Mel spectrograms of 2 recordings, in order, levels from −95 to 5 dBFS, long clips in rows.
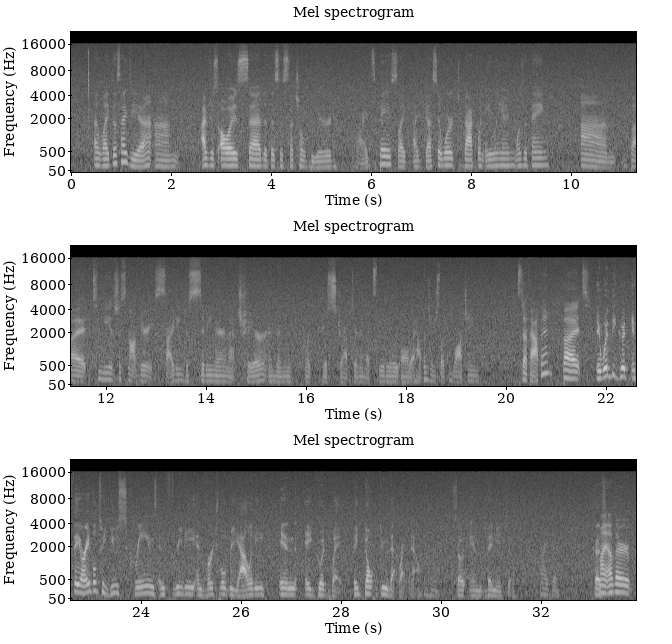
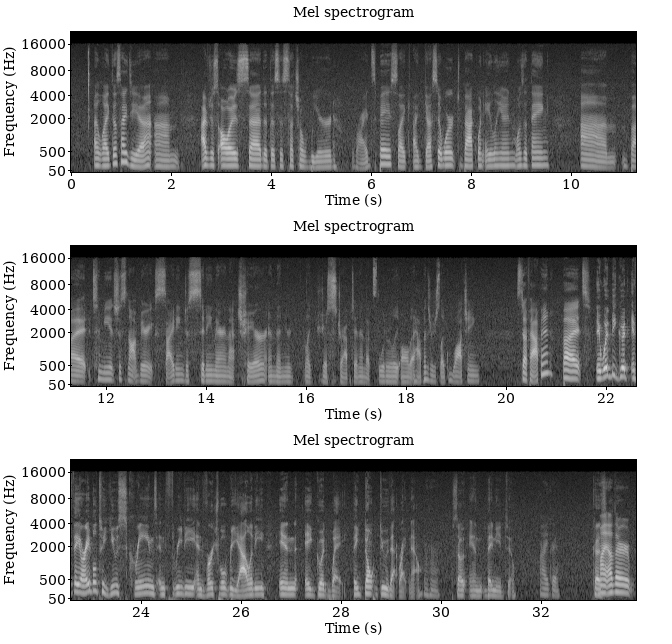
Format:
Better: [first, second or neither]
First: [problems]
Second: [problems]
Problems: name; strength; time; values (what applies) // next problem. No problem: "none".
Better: second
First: hiss; loud; throughout; 8 dB below the speech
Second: hiss; faint; throughout; 20 dB below the speech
